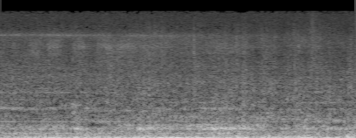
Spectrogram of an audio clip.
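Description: Passenger train running at speed, heard from inside the carriage: a steady low rumble of the wheels on the track, with a faint steady whine above it.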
